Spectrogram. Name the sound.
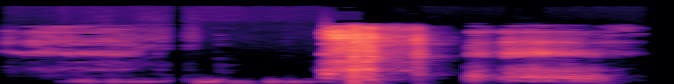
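cough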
